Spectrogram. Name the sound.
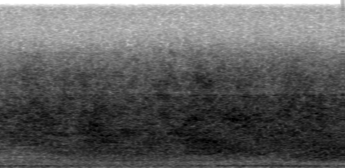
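Boutique Air plane arriving at Boston Logan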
